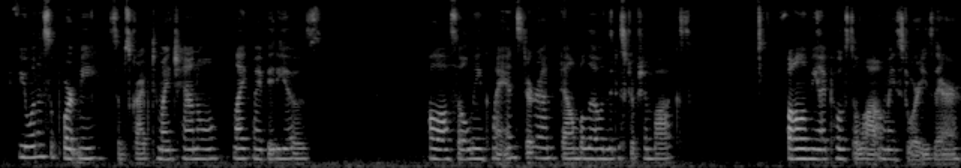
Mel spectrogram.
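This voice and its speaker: Taking long, frequent pauses, a woman talks at a moderate pace in a space with audible room echo. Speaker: vlogger sharing survivor story. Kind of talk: personal testimony vlog. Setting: home, late at night.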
